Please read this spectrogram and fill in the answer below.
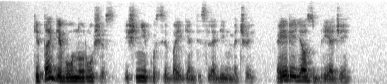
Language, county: Lithuanian, Utena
